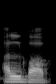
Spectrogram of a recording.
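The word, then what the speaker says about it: الباب: बा, अगर बा जो लफ्ज़ है उससे पहले उससे पहले अगर अलिफ लाम लगे तो हम अलिफ लाम में लाम को प्रोनाउंस करेंगे अल बाब।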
